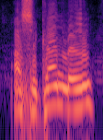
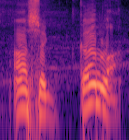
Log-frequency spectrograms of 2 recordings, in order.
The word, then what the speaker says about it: Asagunla: Asagunlu will be in the huddle. Boy, big kid, as we mentioned. Mario Asagunla is the proper pronunciation.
